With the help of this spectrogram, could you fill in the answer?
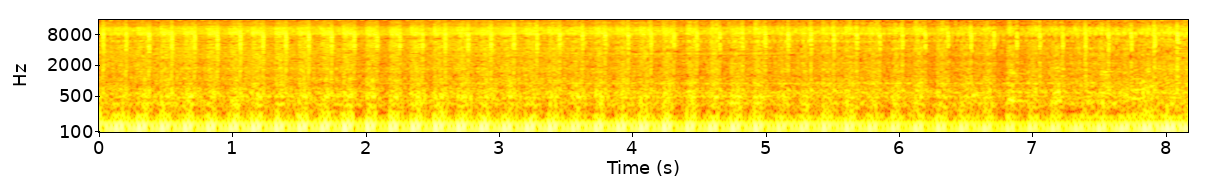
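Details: Volkswagen Golf 7 R engine knock: a sharp, regular clack about three times a second over a steady running engine, coming from inside the engine.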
